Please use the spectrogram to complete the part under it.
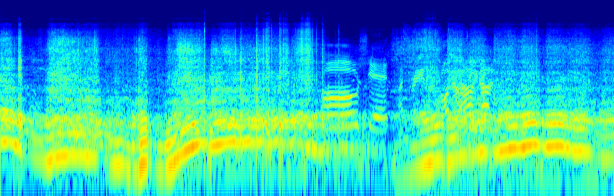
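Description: Tyres spin and spray wet mud.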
